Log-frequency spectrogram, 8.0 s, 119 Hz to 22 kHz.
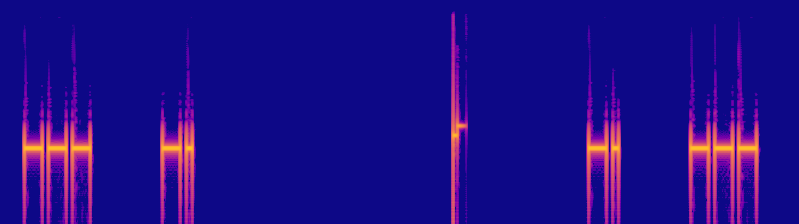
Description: Morse code, heard as a keyed tone, about 20 wpm, spaced as for 9 wpm, 700 Hz. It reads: ON NO
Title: 4x Character Spacing - Top 100 Words - 20wpm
